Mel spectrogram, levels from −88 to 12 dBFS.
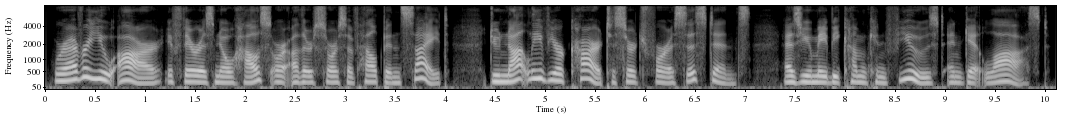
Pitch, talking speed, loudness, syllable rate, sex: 185 Hz, 190 wpm, -16 LUFS, 5.2 syllables/s, female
